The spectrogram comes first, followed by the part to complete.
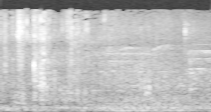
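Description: Macaques scuffling and stepping in dry leaf litter, with a few sharp crackling clicks bunched together about half a second in, over a steady low rumble.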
